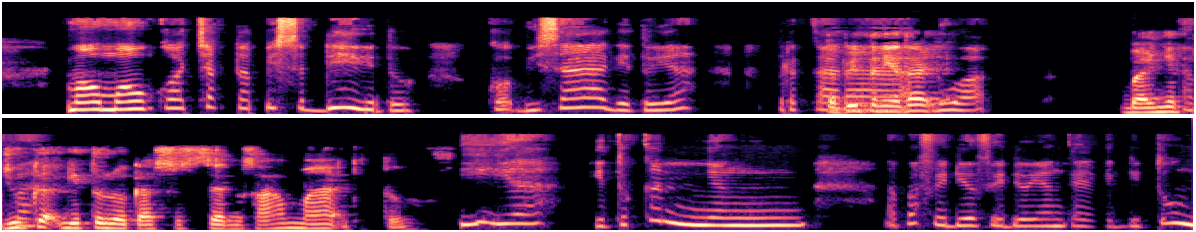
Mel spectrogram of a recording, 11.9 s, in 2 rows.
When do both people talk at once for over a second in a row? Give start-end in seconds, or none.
none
